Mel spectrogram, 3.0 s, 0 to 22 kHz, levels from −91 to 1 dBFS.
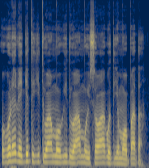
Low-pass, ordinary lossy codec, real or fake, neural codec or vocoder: none; none; fake; vocoder, 44.1 kHz, 128 mel bands every 512 samples, BigVGAN v2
